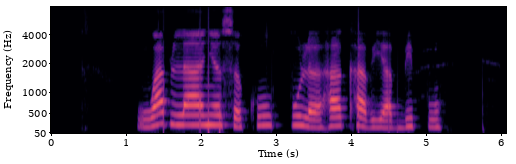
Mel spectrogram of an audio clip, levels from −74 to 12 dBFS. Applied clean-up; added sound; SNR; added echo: none; none; none; none.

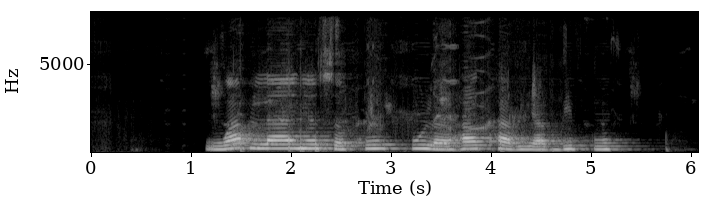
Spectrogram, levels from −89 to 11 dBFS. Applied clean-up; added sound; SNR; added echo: neural separator model SepFormer DNS4.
